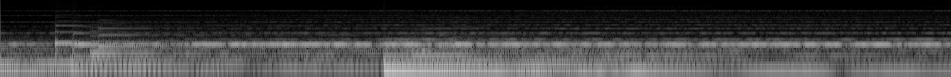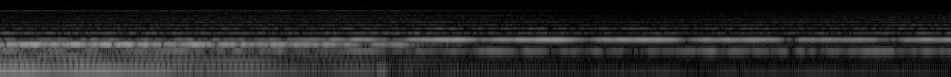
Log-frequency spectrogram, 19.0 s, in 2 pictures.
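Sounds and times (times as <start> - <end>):
small piano theme: 0.0 - 15.1.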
